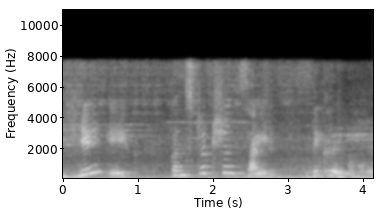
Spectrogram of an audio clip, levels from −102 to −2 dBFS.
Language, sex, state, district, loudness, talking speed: Hindi, female, Madhya Pradesh, Dhar, -17 LUFS, 100 wpm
